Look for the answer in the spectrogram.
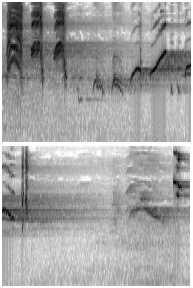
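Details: Kacer daput (Oriental magpie-robin) singing, a recording meant to coax other kacer birds into song and to tutor young ones: loud clipped chips at first, then rising whistled slurs and glides, fading to a quieter sweeping phrase.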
